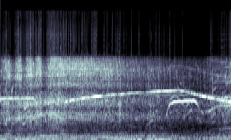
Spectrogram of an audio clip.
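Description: Demolition derby cars' engines running with a steady low rumble. Over them a thin high whine rises slowly for a few seconds, then falls away near the end.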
